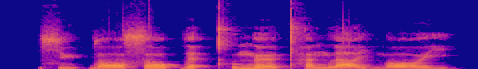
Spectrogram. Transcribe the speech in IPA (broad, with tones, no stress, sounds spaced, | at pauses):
s yː˧ p̚ l ɔː˧ s ɔː˥ p̚ l ɐ˧ t̚ t̪ʰ ʊ˥ ŋ œː˨˥ t̪ʰ ɐ˧ ŋ l aː˨˩ j n̪ ɔː˧ j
